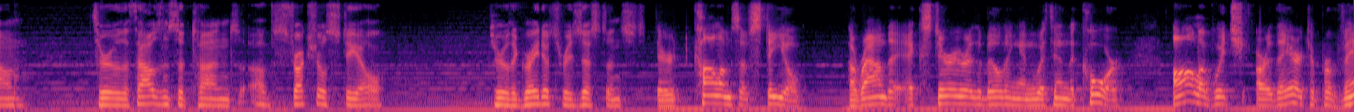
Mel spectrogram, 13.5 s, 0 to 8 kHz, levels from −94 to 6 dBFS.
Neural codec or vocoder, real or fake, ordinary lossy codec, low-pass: none; real; Opus, 24 kbps; 7.2 kHz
